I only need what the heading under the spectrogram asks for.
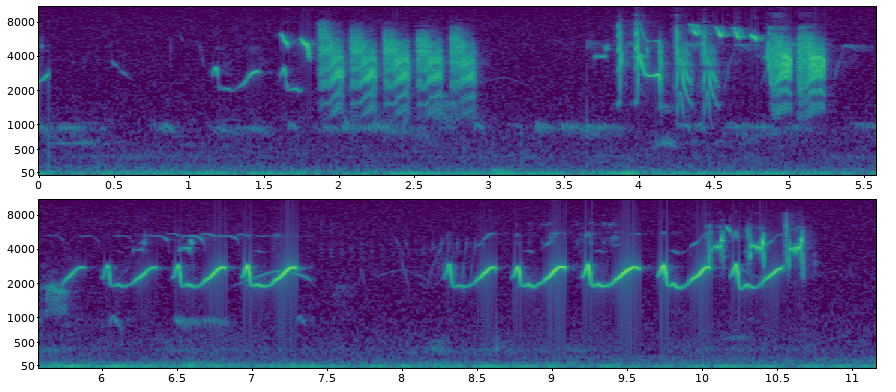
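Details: Grey Tit singing in the southern Karoo: rapid dry rattling trills and harsh buzzy notes, then two runs of four or five quick, wavering whistled phrases.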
